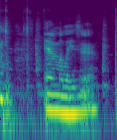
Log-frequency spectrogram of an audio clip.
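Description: Speech: a person's voice saying a drawn-out word, with a short sound just at the start.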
